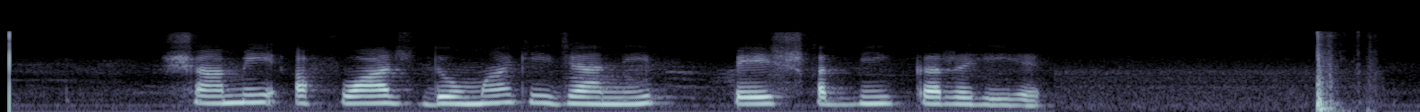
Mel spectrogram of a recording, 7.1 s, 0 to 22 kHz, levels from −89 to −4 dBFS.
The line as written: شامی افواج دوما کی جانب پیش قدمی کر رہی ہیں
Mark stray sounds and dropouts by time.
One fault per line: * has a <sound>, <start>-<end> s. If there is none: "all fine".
* has a thud, 6.6-6.9 s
